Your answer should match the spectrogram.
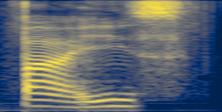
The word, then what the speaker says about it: país: Separando em sílaba. País. Aqui, ó. Essa aqui é uma sílaba, essa aqui é outra. Só que... Veja só. Separou aqui, ó. O A do I. Formou um hiato aqui, ó.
